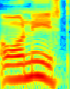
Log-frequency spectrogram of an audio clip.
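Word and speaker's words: honest: है आगे समझिए लिखा ऑनेस्ट इसे नेस्ट नहीं पढ़ना ऑनेस्ट पढ़ते है ठीक है यहां पर एच साइलेंट होता है तो ऑनेस्ट किंग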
